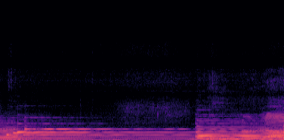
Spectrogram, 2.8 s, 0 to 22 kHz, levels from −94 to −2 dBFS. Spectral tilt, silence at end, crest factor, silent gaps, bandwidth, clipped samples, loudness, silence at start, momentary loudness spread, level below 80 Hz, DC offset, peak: -6.5 dB/octave; 0 s; 18 dB; none; 15.5 kHz; under 0.1%; -40 LUFS; 0 s; 14 LU; -72 dBFS; under 0.1%; -22 dBFS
